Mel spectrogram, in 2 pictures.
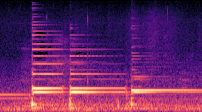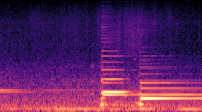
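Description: Slow, sparse plucked guitar notes in a film score, each ringing out and fading: three in the first three seconds, then a pause, then two more near the end, over a soft held tone.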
